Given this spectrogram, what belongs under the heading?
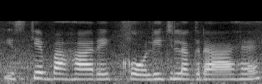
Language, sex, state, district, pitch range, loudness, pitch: Hindi, female, Haryana, Rohtak, 230-250 Hz, -14 LUFS, 240 Hz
